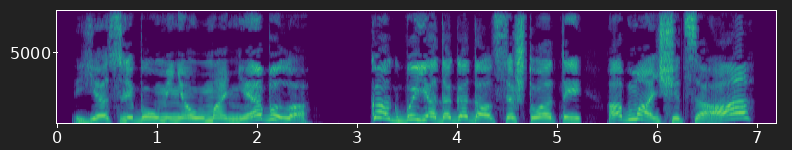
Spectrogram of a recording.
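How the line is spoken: Hero's smug guffaw. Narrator (Russian): богатырь захохотал, довольный своей сообразительностью

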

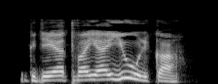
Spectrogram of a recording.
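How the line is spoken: Menacing voice. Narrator (Russian): спросил Семенов грозным голосом

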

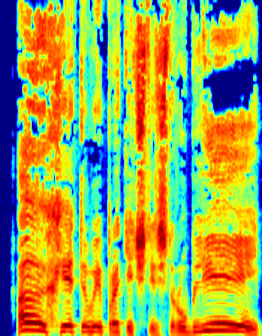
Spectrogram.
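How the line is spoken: Drawled, feigning realization. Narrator (Russian): протянул Лебедев, точно лишь сейчас только догадался

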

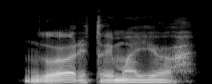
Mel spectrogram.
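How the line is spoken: Father's hollow voice. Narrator (Russian): глухо сказал отец

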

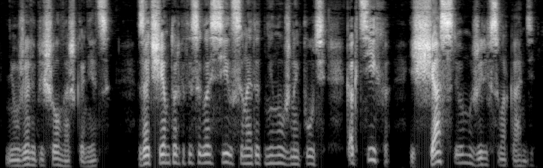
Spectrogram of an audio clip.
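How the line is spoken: Whispering. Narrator (Russian): Туган шептал Хаджи Рахиму

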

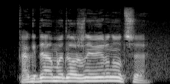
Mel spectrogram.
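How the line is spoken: Clipped question. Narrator (Russian): отрывисто спросил рулевой

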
